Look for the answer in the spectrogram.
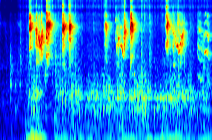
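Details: Budgies singing and playing in an aviary: clusters of bright, high chirps arriving in bursts every second or so, over a soft scratchy warble and low hum.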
